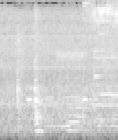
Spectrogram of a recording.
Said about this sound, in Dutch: Dan gaan we partje voor partje verpulveren en afzuigen. Dat sissende geluid is ultrageluid.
